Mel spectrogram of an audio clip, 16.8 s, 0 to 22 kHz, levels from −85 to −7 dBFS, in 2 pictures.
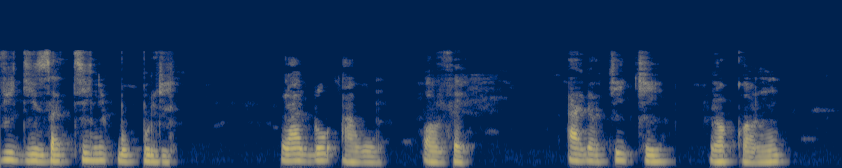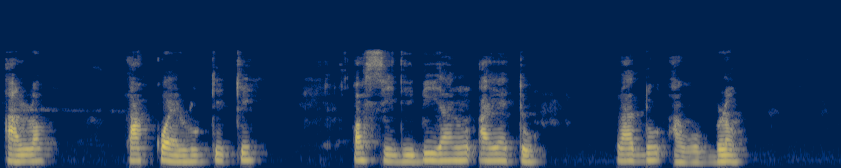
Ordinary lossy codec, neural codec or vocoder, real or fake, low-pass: AAC, 48 kbps; codec, 16 kHz, 16 kbps, FreqCodec, smaller model; fake; 7.2 kHz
